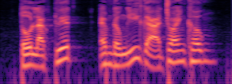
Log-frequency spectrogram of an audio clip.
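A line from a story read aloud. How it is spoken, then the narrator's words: Loud, suppressed displeasure. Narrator (Vietnamese): anh ta nén nhịn sự không hài lòng vào trong, lại lớn tiếng nói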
